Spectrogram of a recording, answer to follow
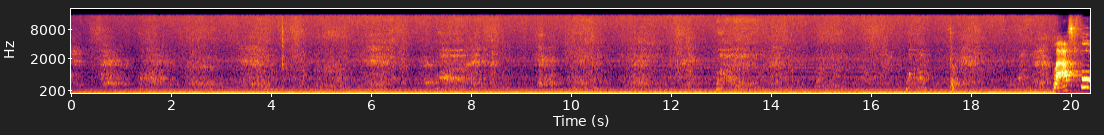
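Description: A steady low hum throughout, with faint, indistinct voices in the background.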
